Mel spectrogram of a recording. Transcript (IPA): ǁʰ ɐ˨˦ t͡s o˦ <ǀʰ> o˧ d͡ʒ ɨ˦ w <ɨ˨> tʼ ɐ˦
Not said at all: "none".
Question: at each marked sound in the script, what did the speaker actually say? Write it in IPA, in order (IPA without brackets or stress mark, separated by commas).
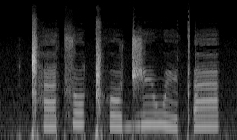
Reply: ǁʰ, ɨ˨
